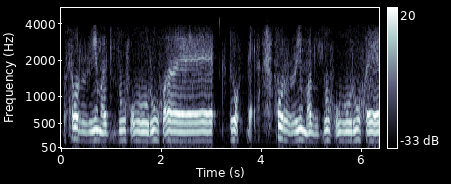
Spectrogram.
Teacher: التاء في الظاء هنضغمها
